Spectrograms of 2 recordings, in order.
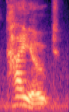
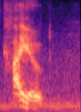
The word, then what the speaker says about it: coyote: oh the coyotes there's coyote yeah who was it someone told me that i was saying it wrong it's coyote coyote um the snakes the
